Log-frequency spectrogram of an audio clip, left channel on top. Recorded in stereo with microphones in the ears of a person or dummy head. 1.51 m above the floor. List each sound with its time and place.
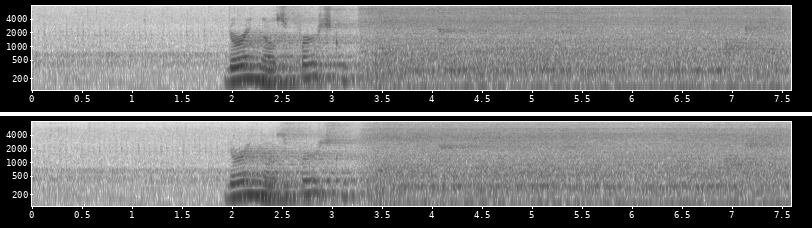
1.9 s a woman speaking: 35° left (ahead or behind), 0.7 m
3.3 s boiling: 85° left, 2.5 m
